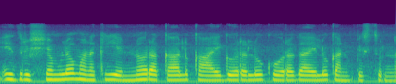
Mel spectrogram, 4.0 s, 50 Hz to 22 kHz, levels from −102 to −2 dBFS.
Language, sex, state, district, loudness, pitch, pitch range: Telugu, female, Andhra Pradesh, Visakhapatnam, -15 LUFS, 200 Hz, 190-210 Hz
